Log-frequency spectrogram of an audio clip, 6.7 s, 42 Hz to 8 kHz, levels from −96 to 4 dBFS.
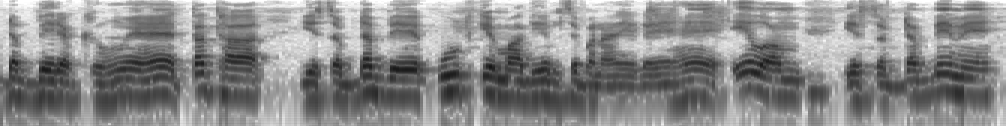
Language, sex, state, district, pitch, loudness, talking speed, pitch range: Hindi, male, Jharkhand, Palamu, 145 Hz, -16 LUFS, 190 wpm, 130-160 Hz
